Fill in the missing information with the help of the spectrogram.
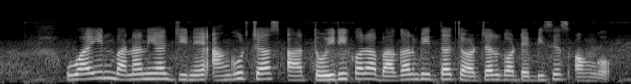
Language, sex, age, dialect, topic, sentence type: Bengali, female, 18-24, Western, agriculture, statement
